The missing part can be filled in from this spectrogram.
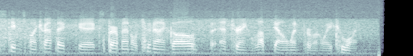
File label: Aviation 122.7; KSTE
